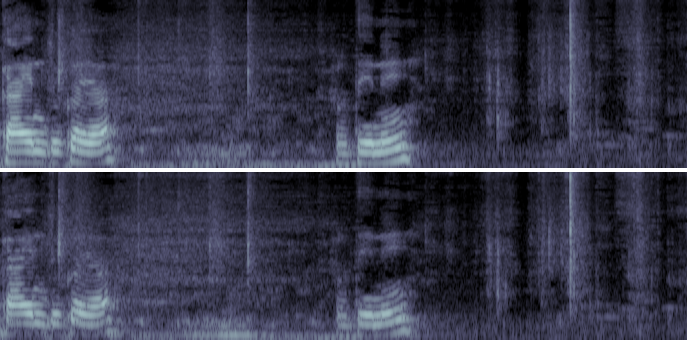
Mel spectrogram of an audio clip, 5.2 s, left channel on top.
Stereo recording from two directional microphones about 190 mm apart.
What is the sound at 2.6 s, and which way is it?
Speech, 40° left (ahead or behind).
